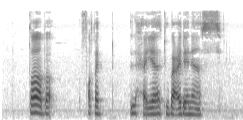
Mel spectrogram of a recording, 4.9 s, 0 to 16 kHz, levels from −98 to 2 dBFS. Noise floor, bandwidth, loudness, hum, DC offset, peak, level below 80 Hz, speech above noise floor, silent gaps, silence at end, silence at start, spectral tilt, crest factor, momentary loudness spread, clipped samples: -72 dBFS; 11.5 kHz; -34 LUFS; none; under 0.1%; -14 dBFS; -76 dBFS; 39 dB; none; 0.45 s; 0.6 s; -3.5 dB/octave; 20 dB; 14 LU; under 0.1%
